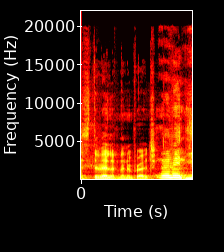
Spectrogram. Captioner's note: laugh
